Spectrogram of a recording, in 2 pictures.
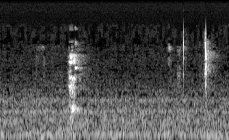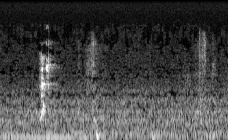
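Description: Sharp, brief hiccup clicks at irregular intervals, about five in six seconds, over steady room noise.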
